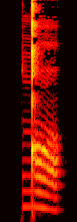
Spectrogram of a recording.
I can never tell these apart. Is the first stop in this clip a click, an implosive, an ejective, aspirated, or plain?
click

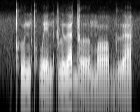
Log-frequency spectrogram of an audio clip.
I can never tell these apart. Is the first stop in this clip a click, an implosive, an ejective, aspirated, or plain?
aspirated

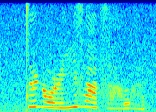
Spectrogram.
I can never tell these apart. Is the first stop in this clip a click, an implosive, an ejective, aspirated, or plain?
plain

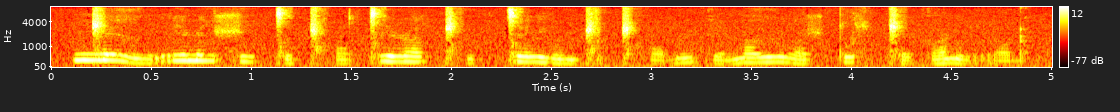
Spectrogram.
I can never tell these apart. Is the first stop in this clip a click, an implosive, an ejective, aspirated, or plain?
click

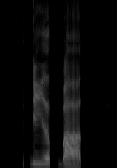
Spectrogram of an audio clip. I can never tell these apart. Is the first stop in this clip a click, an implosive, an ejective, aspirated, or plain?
implosive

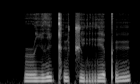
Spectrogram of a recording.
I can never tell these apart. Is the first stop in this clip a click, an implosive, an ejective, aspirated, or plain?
ejective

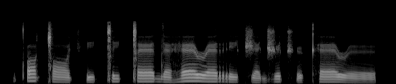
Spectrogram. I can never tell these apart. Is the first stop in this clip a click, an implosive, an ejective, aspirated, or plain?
ejective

